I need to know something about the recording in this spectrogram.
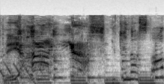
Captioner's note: excited yelling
